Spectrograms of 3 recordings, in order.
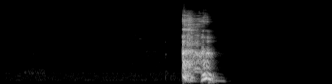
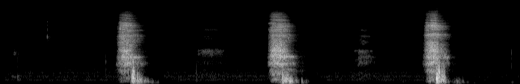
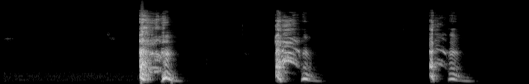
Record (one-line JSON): {"cough_length": "3.3 s", "cough_amplitude": 32768, "cough_signal_mean_std_ratio": 0.24, "exhalation_length": "5.2 s", "exhalation_amplitude": 32768, "exhalation_signal_mean_std_ratio": 0.28, "three_cough_length": "5.3 s", "three_cough_amplitude": 32768, "three_cough_signal_mean_std_ratio": 0.28, "survey_phase": "beta (2021-08-13 to 2022-03-07)", "age": "45-64", "gender": "Female", "wearing_mask": "No", "symptom_none": true, "smoker_status": "Never smoked", "respiratory_condition_asthma": false, "respiratory_condition_other": false, "recruitment_source": "Test and Trace", "submission_delay": "-1 day", "covid_test_result": "Negative", "covid_test_method": "LFT"}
